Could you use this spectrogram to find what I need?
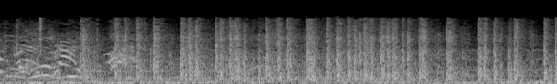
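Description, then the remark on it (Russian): Rapid, irregular volleys of gunshots fired into the air at a rally crack loudly and almost continuously, layered over the shouting of an agitated crowd, with a few raised voices audible at the start. “Ну, так, на митинге, как я понимаю, страсти накалились, пошли выстрелы в воздух.”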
